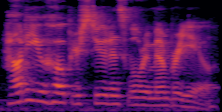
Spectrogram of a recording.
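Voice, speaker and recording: Student reading interview questions, animated pitch, light background noise. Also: fairly quick.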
